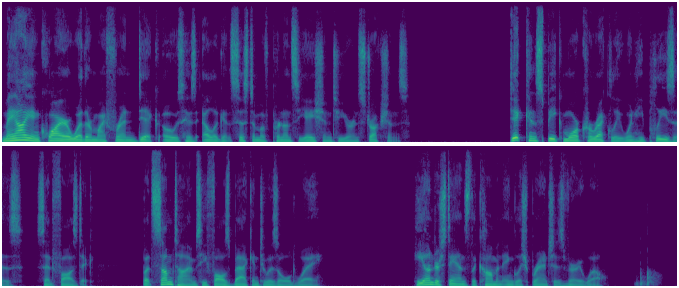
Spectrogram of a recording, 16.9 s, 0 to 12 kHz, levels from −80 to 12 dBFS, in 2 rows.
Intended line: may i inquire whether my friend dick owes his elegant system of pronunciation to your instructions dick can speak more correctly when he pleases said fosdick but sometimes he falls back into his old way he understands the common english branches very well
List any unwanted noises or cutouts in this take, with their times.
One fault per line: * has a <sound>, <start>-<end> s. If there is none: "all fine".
* has a tap, 16.3-16.7 s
